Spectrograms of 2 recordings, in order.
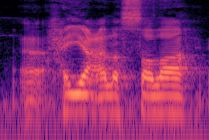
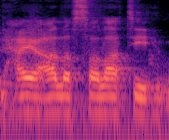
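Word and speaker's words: hayya 'ala s-salah: Hayya ala salah, you don't read hayya ala salati with the grammatical case ending. And so every one of the lines should be it should be pronounced separately, and it should be pronounced with a stop.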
